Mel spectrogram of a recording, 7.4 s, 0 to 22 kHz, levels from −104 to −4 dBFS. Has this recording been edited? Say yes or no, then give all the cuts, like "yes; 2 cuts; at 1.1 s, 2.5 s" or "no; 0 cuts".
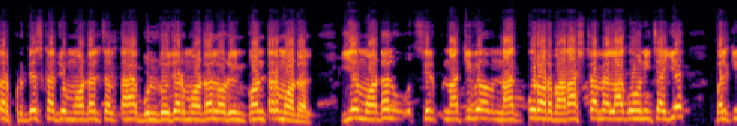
no; 0 cuts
